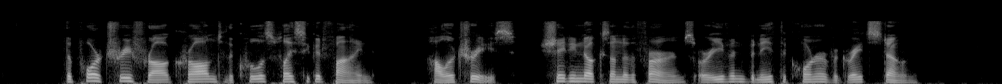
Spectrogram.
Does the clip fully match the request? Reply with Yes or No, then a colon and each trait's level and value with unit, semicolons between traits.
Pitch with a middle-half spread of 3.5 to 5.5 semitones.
No: average, 3.1 semitones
